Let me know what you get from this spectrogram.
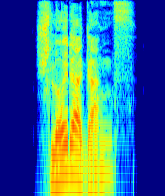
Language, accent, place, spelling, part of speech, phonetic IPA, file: German, Germany, Berlin, Schleudergangs, noun, [ˈʃlɔɪ̯dɐˌɡaŋs], De-Schleudergangs.ogg
- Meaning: genitive singular of Schleudergang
